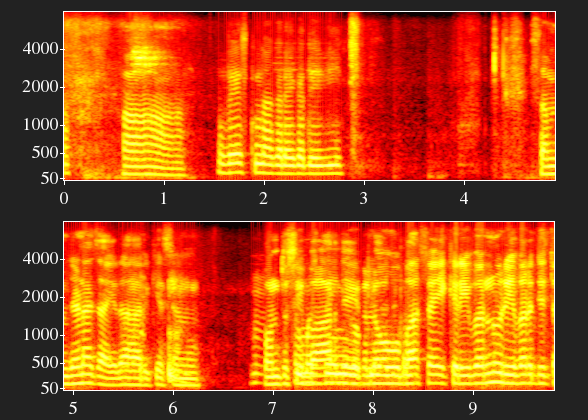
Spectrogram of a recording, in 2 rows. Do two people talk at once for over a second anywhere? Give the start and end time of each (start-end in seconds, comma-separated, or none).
6.9-8.4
